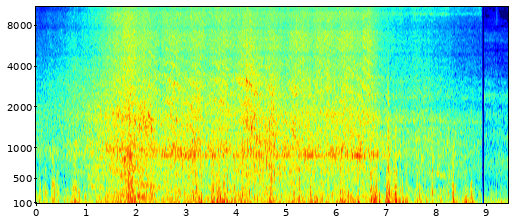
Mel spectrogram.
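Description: Amtrak electric passenger train passing at speed right beside a station platform: a loud rush of wheels on rails and air that builds about a second in, with a steady high whine through most of the pass, then eases off as the cars go by. The sound breaks off abruptly near the end.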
